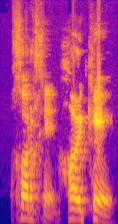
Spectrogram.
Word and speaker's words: Jorge: j okay but I know it's something quite difficult to pronounce for Indian people for people in general so I'm usually saying call me George but your name is hor yeah all right I'm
